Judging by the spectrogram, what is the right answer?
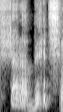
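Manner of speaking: really loud, rough yell. Retelling someone heckling during a taping, retelling a really loud yell. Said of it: "like really loud".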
